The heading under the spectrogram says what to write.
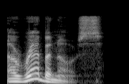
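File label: "arabinose", British English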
